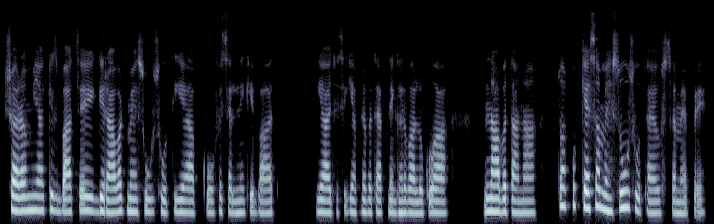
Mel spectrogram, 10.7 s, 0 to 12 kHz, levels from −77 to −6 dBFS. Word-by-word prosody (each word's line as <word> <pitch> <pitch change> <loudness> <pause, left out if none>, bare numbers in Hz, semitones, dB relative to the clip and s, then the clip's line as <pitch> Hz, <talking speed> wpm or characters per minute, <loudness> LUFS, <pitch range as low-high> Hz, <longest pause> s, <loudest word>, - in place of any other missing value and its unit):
शर्म 210 -1 +5
या 210 -1 +2
किस 210 0 -1
बात 190 0 +2
से 210 -1 +2
गिरावट 190 0 +3
महसूस 190 -1 -2
होती 185 +1 -2
है 185 - +1
आपको 175 0 -5
फिसलने 180 -2 -3
के - - -3
बाद? 175 0 -3 0.7
या 180 -1 +3
जैसे 180 +1 -10
कि 190 - -3
आपने 185 +1 -3
बताया 180 0 -2
अपने 180 +1 -4
घर 175 +1 0
वालों 170 -1 0
को - - +2
अ, 175 -1 +2 0.6
ना 195 0 +6
बताना, 175 -2 0 0.4
तो 280 - +3
आपको 275 +1 -1
कैसा 255 +1 +5
महसूस 240 +2 +2
होता 190 -4 -2
है 175 0 -1
उस 175 - -12
समय 170 -2 -2
पे? 185 - -5
185 Hz, 190 wpm, -22 LUFS, 175-205 Hz, 0.7 s, ना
